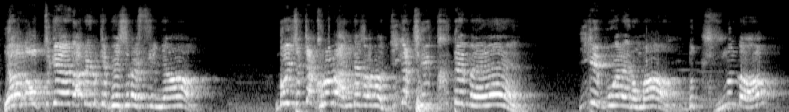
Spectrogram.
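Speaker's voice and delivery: high shouted scolding, slowing at the end; imagined angry rebuke. Retold or imitated. Jesus scolding traitorous Peter, high and shouted. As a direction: chew him out, furious and mock-threatening. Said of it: "막 얘기하고 싶었을 것 같은데".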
